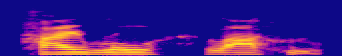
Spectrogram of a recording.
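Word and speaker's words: Hajrullahu: And finally, we'll wrap this up with my post-game interview with Argos kicker Liam Hairolahu.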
